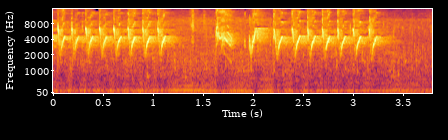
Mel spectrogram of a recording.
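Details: Bar-winged prinia singing, a recording meant to provoke other birds to sing: long fast series of sharp high notes repeated about four per second, briefly interrupted by a couple of sweeping notes, then resuming.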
